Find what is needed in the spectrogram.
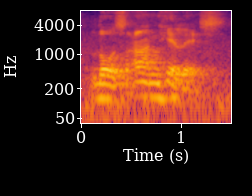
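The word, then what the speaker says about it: Los Ángeles: Some of them are going to be a little bit different than the English pronunciation, such as Los Angeles in Spanish, Los Angeles.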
